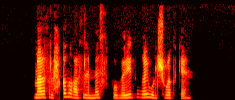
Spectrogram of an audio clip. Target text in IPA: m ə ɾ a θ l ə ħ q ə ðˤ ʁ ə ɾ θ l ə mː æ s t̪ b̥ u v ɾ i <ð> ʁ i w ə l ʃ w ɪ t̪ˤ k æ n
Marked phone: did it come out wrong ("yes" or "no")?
no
